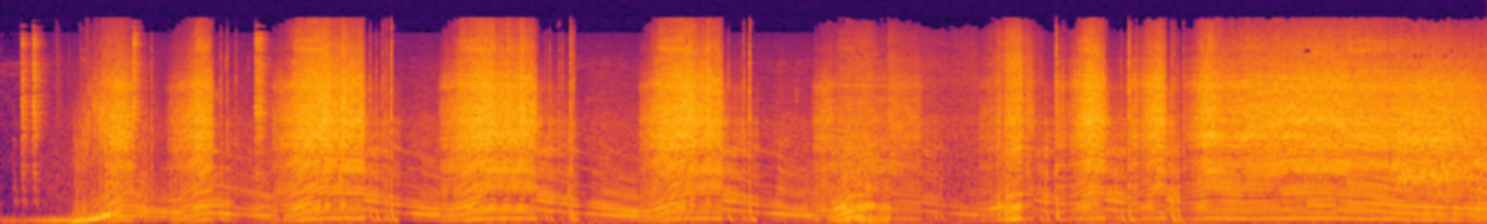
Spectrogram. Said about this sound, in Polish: to jest potwór, posłuchajcie jak on brzmi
